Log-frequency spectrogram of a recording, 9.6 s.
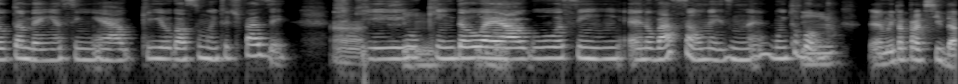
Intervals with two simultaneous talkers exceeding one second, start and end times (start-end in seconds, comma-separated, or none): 3.4-5.2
